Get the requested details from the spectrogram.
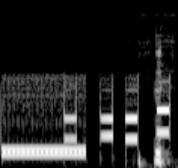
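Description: A steady telephone dial tone hums for under a second, then cuts to four quick touch-tone keypad beeps in a brisk rhythm, clear, with no voices.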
